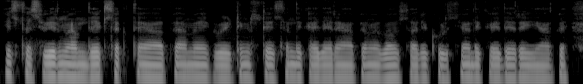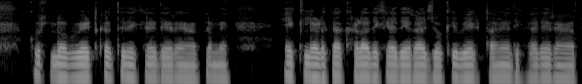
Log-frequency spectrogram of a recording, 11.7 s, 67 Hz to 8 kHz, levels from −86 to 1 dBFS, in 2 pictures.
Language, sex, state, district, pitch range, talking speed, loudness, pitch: Hindi, male, Bihar, Kishanganj, 100-105 Hz, 300 wpm, -41 LUFS, 100 Hz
